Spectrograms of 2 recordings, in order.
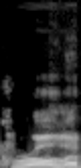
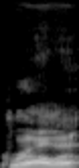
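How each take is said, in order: First: The middle syllable does not have an 'ah' vowel. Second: The middle syllable sounds like 'rah'. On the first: The speaker calls it wrong. "Spelled like Corolla" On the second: The speaker calls it right. "it's pronounced as Corolla"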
